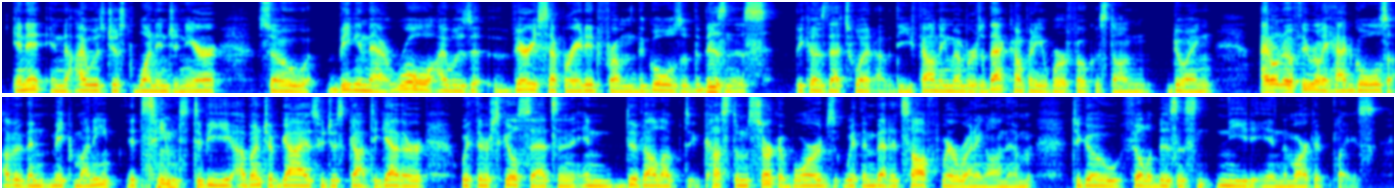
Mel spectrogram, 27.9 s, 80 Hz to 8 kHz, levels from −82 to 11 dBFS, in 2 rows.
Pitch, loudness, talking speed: 165 Hz, -18 LUFS, 185 wpm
